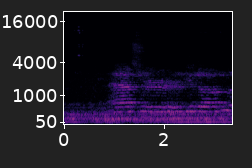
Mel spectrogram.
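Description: A man chants in a slow, steady voice in a large echoing room.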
